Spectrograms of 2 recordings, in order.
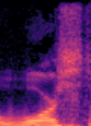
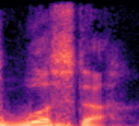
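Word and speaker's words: Worcester: like wora, I mean, if you say, you know, Warester or Warchester, they look at you like you got two heads around here. They get kind of mad at you. It's Wora.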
